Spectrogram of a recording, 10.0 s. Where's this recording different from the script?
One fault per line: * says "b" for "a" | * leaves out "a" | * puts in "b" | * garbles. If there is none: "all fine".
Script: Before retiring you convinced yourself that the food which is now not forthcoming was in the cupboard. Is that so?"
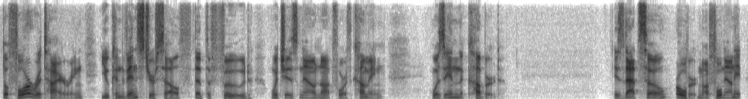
* garbles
